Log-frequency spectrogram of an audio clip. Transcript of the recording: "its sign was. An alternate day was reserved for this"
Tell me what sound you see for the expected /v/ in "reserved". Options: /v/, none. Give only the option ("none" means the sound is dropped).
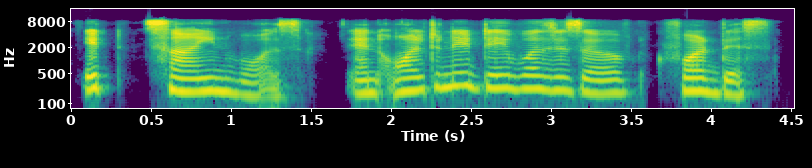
/v/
